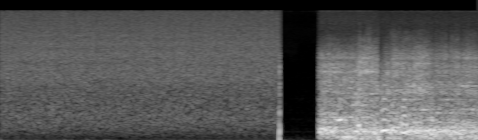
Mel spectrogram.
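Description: Steady hiss of a videotape playing a blank, no-signal stretch, ended by a click and a brief dropout about three seconds in. Then loud fairground noise with music starts abruptly.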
